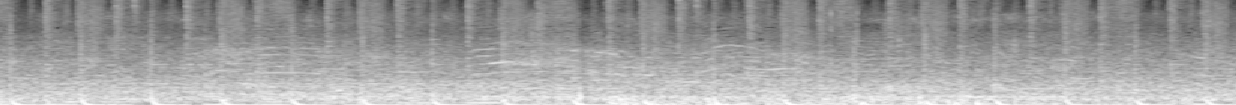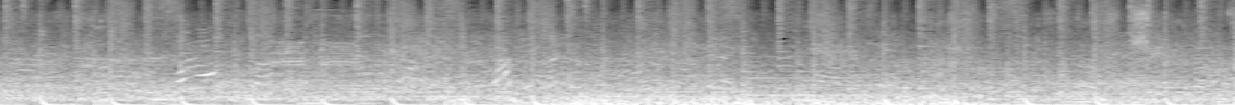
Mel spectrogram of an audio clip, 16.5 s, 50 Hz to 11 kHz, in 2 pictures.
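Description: Music with a steady, driving beat played by a steampunk street-band vehicle built on a Renault 4L, with a strong low pulsing throughout.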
